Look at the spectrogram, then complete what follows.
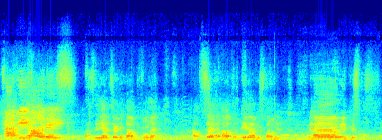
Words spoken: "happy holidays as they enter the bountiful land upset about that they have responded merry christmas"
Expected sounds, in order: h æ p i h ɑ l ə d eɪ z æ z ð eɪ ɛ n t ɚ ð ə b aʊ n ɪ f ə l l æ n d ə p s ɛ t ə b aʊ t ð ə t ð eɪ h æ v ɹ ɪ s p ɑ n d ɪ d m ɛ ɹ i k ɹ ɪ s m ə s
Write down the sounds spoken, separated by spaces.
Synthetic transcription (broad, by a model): h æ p i h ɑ l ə d eɪ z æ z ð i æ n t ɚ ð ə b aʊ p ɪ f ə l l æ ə s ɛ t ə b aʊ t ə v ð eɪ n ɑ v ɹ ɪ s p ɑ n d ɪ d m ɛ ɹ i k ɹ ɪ s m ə s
